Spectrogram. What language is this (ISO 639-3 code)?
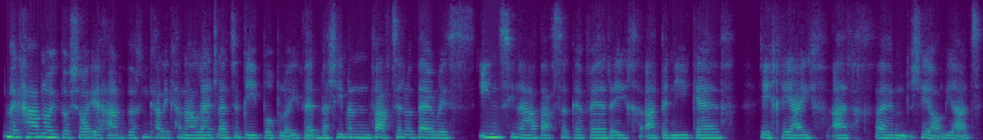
cym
